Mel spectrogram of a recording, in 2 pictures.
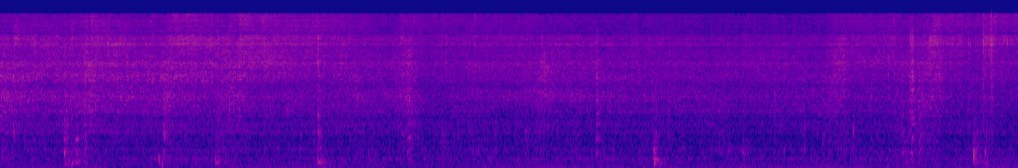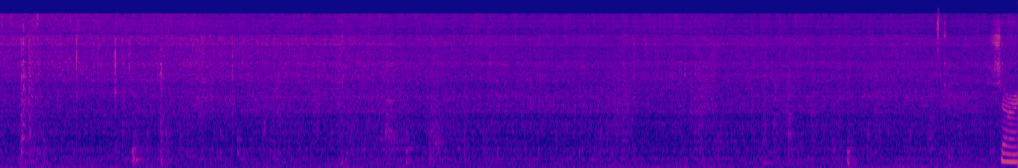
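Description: Chicken and vegetables stir-frying in a pan give a faint, steady sizzle with scattered crackles and occasional utensil clicks and scrapes throughout.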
